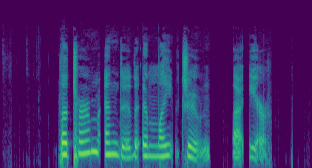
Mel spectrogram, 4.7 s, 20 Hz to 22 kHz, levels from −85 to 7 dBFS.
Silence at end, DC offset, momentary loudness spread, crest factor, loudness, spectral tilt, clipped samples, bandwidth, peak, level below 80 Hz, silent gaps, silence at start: 0.65 s; under 0.1%; 10 LU; 18 dB; -17 LUFS; -4.5 dB/octave; under 0.1%; 10.5 kHz; 0 dBFS; -50 dBFS; 3.17-3.34 s, 3.43-3.49 s; 0.9 s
